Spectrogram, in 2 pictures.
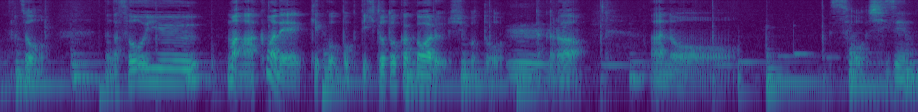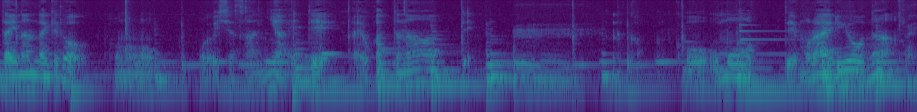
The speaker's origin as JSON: {"language": "Japanese", "town": "Nisshin", "region": "Aichi", "country": "Japan", "tie": "born or raised there", "said": "僕は愛知県のしがないちっちゃい日清市っていうところで生まれ育ってる"}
